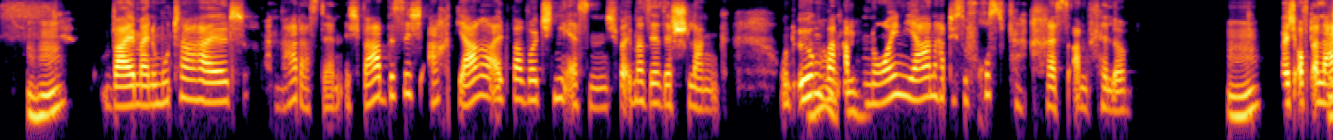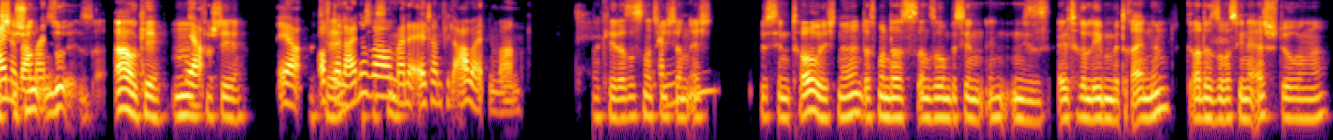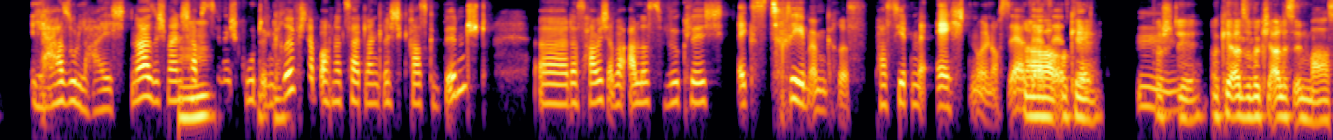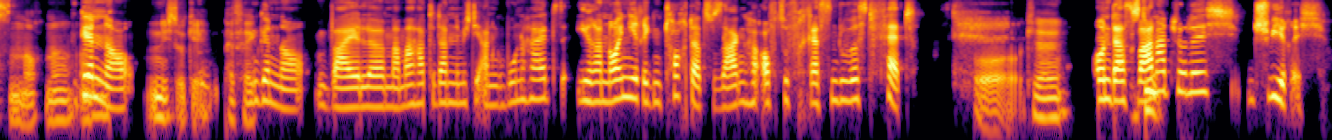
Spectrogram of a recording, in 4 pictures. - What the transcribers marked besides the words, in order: stressed: "extrem"; stressed: "echt"; "nur" said as "null"; put-on voice: "Okay"
- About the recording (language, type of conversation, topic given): German, podcast, Wie findest du die Balance zwischen Ehrlichkeit und Verletzlichkeit?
